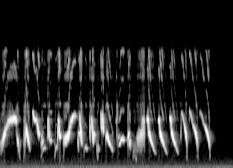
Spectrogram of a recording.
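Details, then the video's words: Canary training song with blackthroat and sanger fills, sung in a clear voice: an energetic run of piercing whistled notes that turns into a steady series of about ten evenly spaced down-slurred whistles before stopping. "burung kenari gacor panjang full isian blackthroat dan sanger suara jernih masteran kenari paud"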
